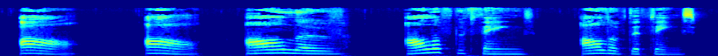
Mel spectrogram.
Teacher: 在美音之中 ALL 这个词啊，第一个元音开口度更开更松弛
